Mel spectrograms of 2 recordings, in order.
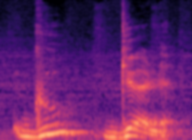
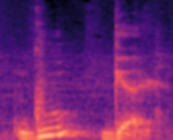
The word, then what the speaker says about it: Google: Well, basically because Google becomes Google. So it's like faire la gueule, with goo. Google.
